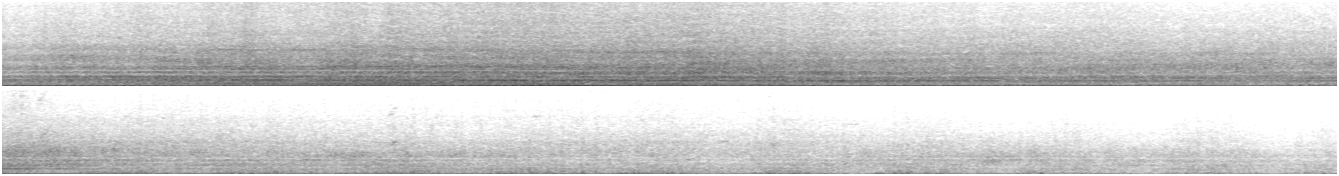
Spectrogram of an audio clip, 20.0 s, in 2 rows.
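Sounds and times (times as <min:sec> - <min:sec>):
diesel engine hum: 0:00.0 - 0:14.8
train passing on track: 0:00.0 - 0:20.0.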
